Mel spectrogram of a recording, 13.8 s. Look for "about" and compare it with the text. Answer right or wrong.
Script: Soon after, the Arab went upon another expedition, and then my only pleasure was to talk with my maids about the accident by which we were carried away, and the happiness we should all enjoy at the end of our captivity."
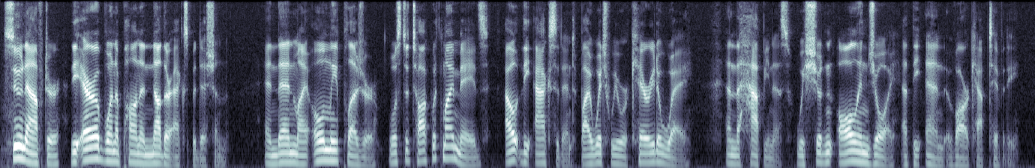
wrong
